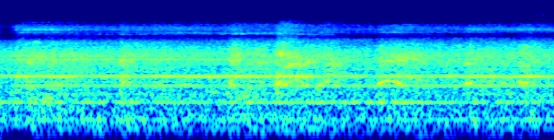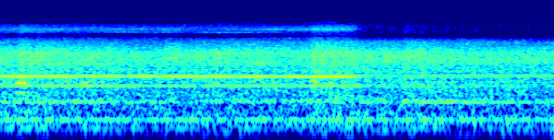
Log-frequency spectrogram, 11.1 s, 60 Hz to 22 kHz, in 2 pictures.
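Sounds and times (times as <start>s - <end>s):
high motor whine: 0.0s - 9.3s
hydraulic pump hum: 0.0s - 11.0s.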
